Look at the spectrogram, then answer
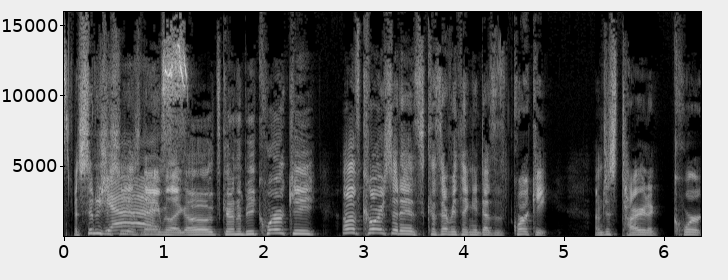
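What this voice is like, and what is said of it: Put-on quirky affected voice. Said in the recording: “gay man accent? ... It was quirk accent. It was a quirky accent. ... It's an affect, not an accent.”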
